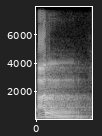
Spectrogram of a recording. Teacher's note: Nun sukun ujung lidah, an.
